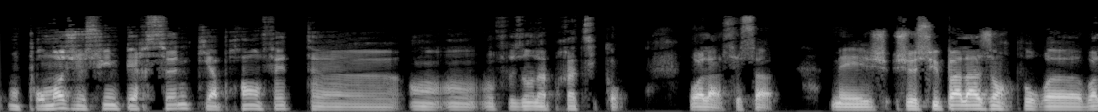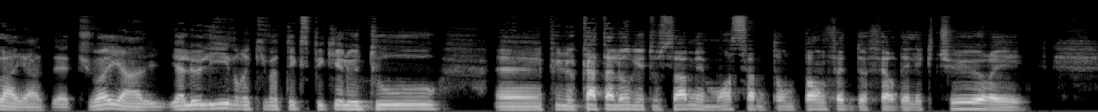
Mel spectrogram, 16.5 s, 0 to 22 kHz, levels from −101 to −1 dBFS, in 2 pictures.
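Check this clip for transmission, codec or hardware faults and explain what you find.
One fault runs through the whole speech clip: the channels drifting apart. The left and right signals seem to come from two devices running on separate clocks. The offset between them grows steadily and reaches roughly 2 ms by the end. That rate fits a clock mismatch of around 200 parts per million. When the channels are summed to mono, comb-filter notches slide slowly through the spectrum. The result is a gradual, sweeping flanging on the speech.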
